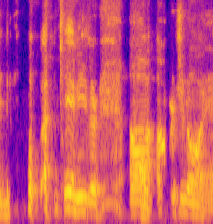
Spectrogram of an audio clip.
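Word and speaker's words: Auberjonois: um, Auberginois, I think, is how it's pronounced. Abiginoy.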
